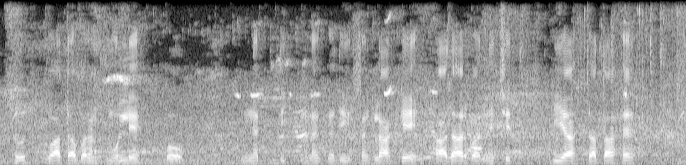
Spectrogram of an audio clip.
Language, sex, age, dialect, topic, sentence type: Hindi, male, 25-30, Marwari Dhudhari, banking, statement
